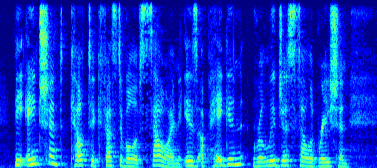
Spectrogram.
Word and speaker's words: Samhain: bonfires and costumes and even though the word looks like a man's name it's pronounced Sawan this holy day is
